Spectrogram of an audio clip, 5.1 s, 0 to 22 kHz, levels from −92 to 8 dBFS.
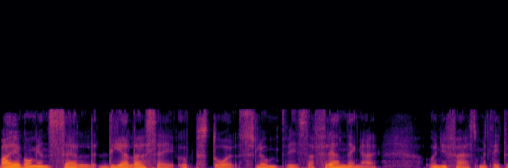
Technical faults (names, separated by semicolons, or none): none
